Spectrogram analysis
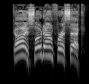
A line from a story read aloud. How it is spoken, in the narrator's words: I hollered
